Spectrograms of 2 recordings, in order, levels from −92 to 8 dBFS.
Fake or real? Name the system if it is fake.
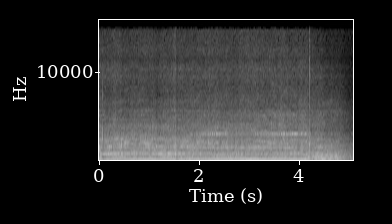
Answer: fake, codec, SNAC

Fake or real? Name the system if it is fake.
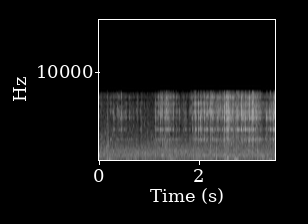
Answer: fake, vocoder, WaveNeXt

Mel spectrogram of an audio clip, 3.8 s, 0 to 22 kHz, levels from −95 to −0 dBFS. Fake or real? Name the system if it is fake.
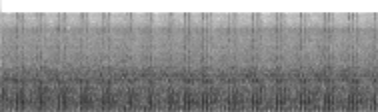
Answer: real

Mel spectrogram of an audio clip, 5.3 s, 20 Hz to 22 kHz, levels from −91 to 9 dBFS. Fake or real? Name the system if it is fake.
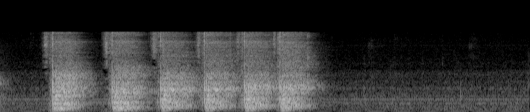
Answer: real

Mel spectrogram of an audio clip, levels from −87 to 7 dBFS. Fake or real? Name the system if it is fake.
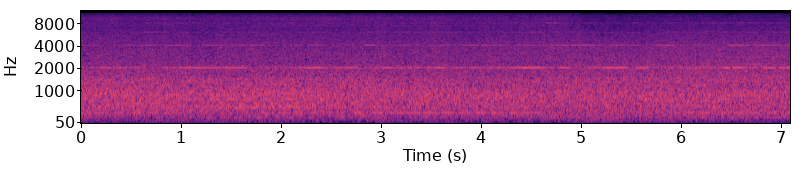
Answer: real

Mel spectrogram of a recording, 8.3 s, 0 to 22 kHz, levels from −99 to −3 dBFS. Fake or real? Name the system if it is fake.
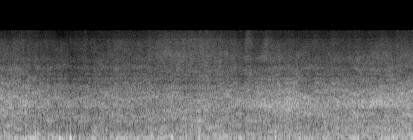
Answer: fake, codec, SNAC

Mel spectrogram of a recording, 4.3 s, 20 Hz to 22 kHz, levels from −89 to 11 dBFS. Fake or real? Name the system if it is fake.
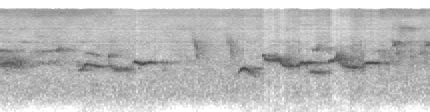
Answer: fake, codec, DAC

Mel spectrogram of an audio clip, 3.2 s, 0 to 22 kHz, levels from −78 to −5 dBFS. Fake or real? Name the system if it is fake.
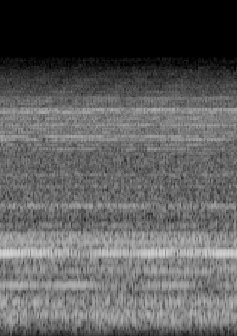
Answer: real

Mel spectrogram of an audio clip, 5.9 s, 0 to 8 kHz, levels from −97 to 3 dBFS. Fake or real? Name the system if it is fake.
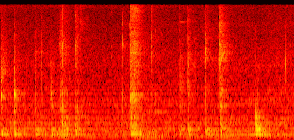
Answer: real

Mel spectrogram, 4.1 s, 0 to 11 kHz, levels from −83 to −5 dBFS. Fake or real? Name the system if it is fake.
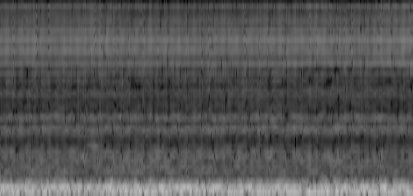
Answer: fake, vocoder, BigVGAN v2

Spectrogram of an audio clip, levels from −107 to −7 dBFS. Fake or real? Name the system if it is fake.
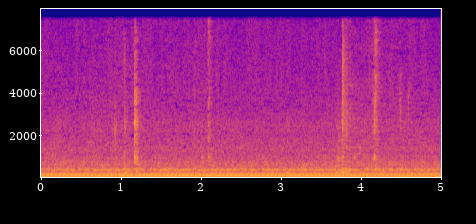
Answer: real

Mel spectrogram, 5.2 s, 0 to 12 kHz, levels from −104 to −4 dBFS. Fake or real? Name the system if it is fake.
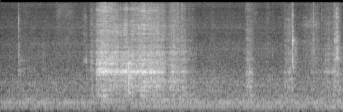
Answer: real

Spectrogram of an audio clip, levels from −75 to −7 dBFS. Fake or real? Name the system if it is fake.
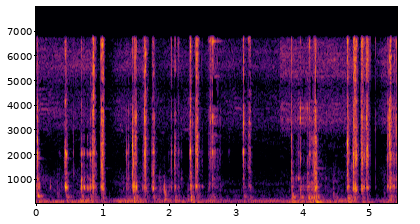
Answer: real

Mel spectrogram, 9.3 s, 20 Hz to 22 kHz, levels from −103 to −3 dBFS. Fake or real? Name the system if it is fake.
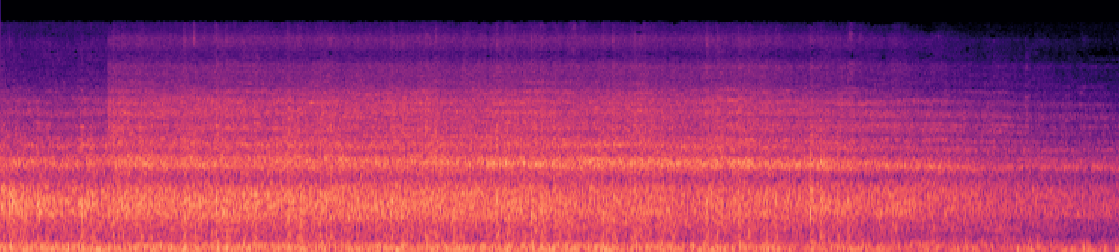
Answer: real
